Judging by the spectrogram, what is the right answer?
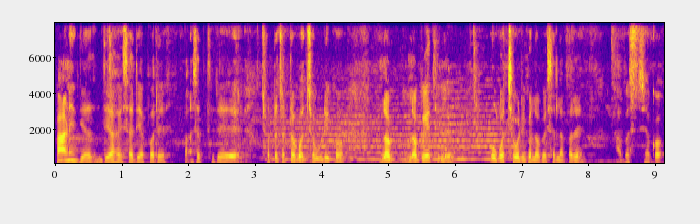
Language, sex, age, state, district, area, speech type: Odia, male, 18-30, Odisha, Rayagada, rural, spontaneous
